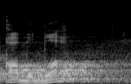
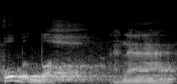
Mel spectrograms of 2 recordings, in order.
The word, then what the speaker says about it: qubdah: Tu kalau baca qabdah, kalau baca dengan fathah, baca dengan fathah kan qaf, qabdah itu maknanya segenggam. Itu maknanya segenggam. Tapi kalau kita baca dengan qubdah, itu dengan makna rentahan. Jadi bacanya hak betul, hak lebih tepatnya ialah qubdah. Qubdah.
